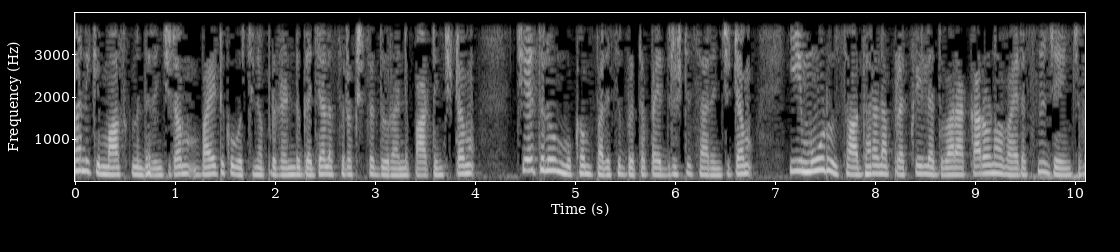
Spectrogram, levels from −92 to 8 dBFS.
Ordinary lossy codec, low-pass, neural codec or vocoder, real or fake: none; 3.6 kHz; none; real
